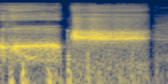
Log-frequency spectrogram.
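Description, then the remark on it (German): A voice imitates heavy mechanical respirator breathing: one long, hissing inhale followed by a raspy exhale, fairly loud, with the start of another breath at the end. “Ja, man hört ihn immer schnaufen, egal was ist.”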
